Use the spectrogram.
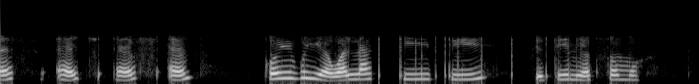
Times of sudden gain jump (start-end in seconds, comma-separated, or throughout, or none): none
